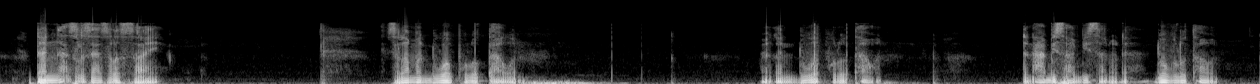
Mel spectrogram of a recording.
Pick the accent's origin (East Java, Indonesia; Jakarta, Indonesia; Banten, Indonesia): Jakarta, Indonesia; Kita aja orang Jakarta, lahir di Jakarta, itu udah masih sering nyasarnya.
